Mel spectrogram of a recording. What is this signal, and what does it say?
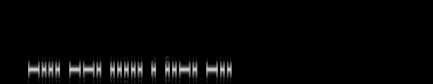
Morse code, heard as a keyed tone, about 36 wpm, 700 Hz. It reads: BG5EFD
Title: DXCC-100 Call Signs - 6 Characters - 35wpm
